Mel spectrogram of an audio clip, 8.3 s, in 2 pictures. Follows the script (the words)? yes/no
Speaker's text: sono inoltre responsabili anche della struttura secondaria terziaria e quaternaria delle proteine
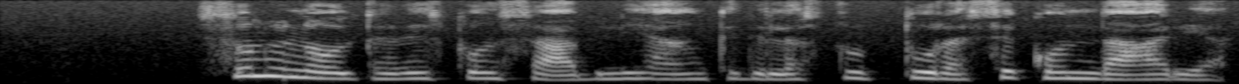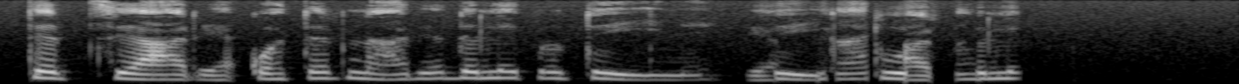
no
